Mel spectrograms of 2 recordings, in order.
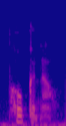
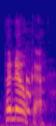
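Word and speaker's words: Ponoka: towards the Red Deer parts on the Pocono. I can't say that quickly. I'm getting slurred here. Panoka. Thank you. You're welcome. You're welcome. Panoka.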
